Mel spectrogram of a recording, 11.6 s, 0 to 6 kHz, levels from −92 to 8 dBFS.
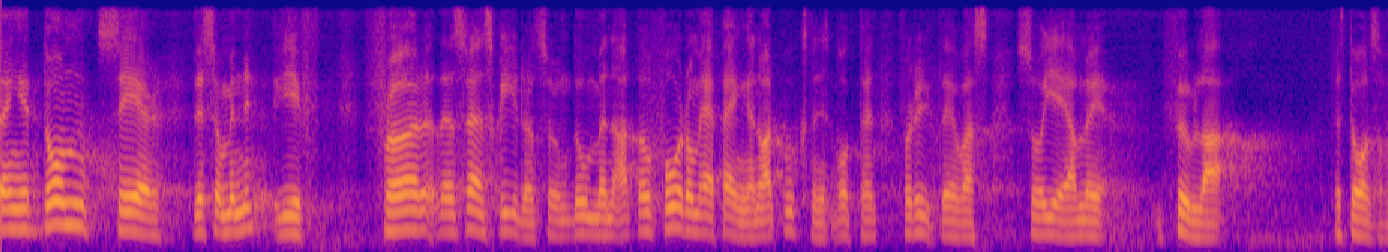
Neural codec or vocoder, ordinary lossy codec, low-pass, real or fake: codec, 16 kHz in and 24 kHz out, 0.9 kbps, LongCat-Audio-Codec, fine tuned four codebook decoder; none; 5.4 kHz; fake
